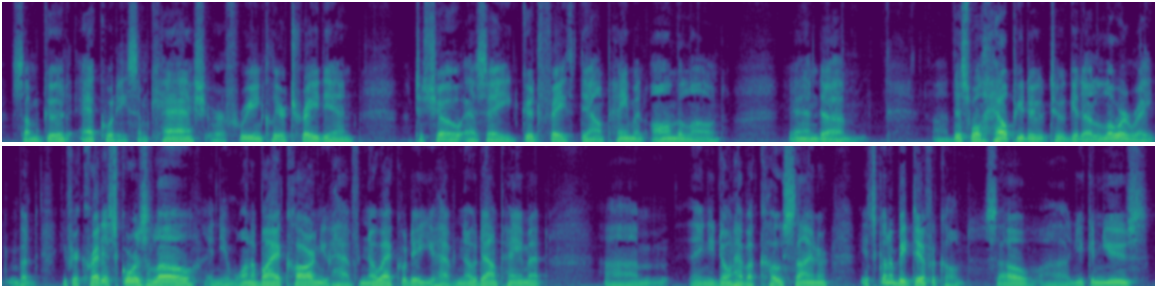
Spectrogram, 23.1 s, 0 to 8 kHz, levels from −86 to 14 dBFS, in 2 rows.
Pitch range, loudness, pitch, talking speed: 110-135 Hz, -20 LUFS, 120 Hz, 200 wpm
